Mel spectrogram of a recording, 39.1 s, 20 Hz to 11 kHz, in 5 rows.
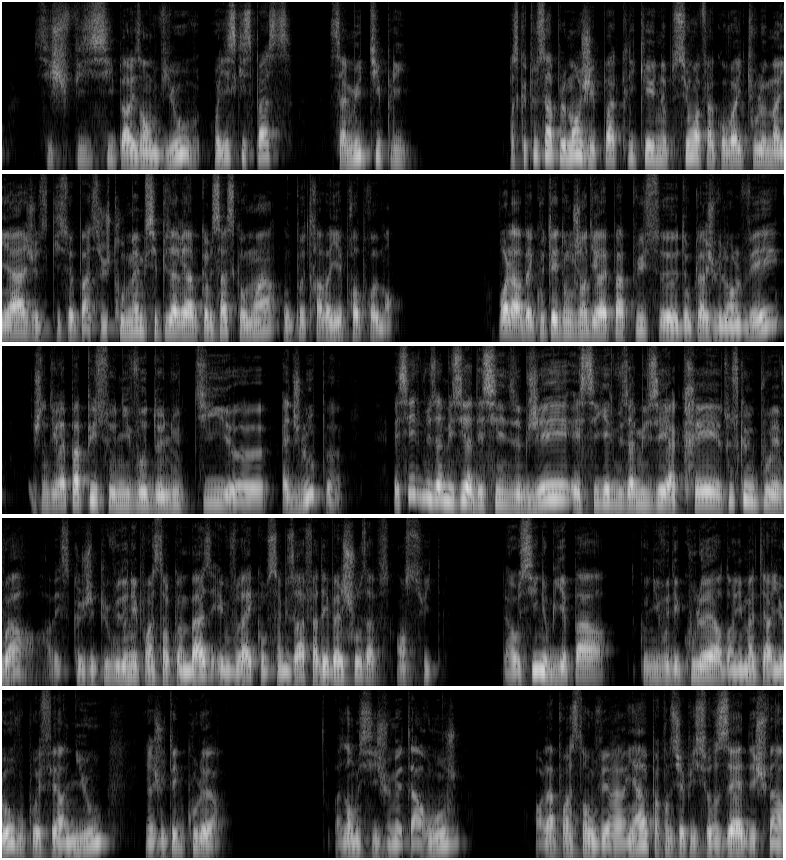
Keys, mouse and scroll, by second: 1.4 click, 4.5-15.7 middle drag, 12.8 Tab, 15.7 click, 16.4-30.6 middle drag, 30.6 click, 31.9-33.5 drag, 33.5 middle click, 33.6 click, 33.7-39.0 middle drag, 37.9 z.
